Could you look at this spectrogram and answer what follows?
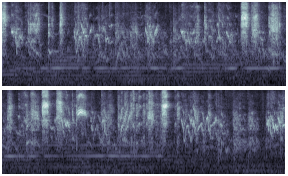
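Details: Budgerigars chirp in a busy, high chatter, with sharp, clicking accents standing out about once a second amid continuous warbling from several birds.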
